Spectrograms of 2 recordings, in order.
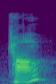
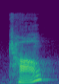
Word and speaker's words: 常: Pronounced second tone, 长, 长.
